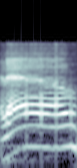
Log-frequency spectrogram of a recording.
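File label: "hello", English; VOZES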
